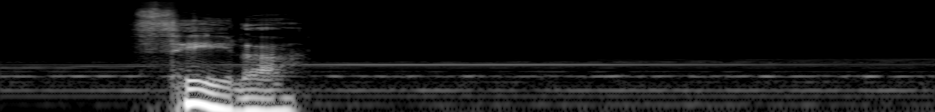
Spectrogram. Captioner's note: german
